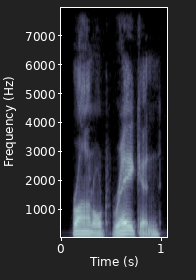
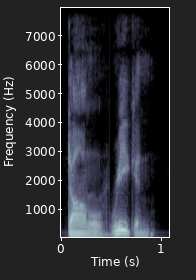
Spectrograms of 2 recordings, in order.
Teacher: Reagan reflects an older, more traditional pronunciation with the vowel in position number 2, like in break and stake. And Regan reflects a more modern pronunciation with the vowel shifted up to position number 1, as in seat and leaf.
